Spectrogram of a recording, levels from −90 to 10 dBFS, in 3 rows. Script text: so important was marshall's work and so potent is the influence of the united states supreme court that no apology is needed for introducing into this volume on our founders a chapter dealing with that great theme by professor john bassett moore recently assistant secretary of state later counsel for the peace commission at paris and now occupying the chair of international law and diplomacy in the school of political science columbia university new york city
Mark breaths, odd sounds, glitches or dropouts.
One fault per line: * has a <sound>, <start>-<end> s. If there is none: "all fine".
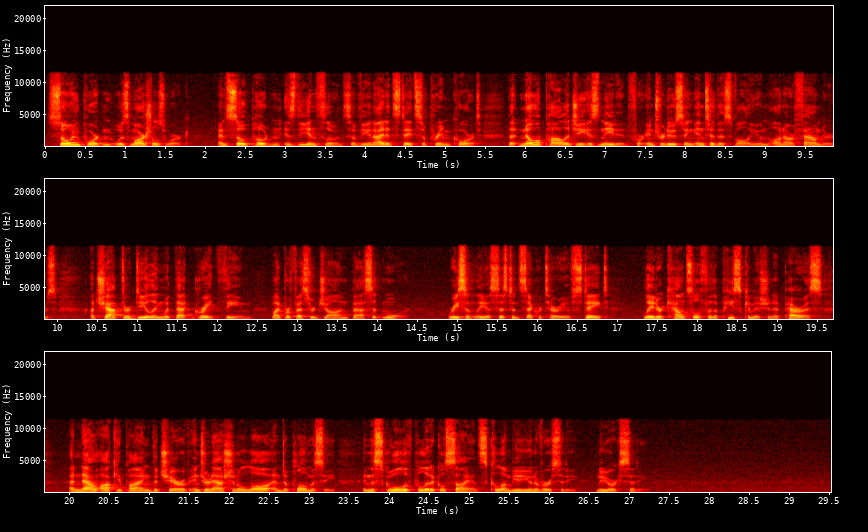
all fine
